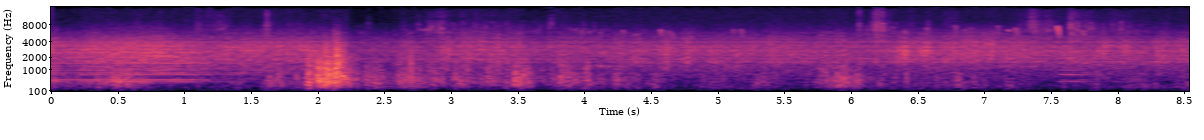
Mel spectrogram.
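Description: Freight train cars rolling past on steel rails: a steady rumble and clatter of wheels, with a brief metallic squeal in the first second and a loud clank about two seconds in.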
